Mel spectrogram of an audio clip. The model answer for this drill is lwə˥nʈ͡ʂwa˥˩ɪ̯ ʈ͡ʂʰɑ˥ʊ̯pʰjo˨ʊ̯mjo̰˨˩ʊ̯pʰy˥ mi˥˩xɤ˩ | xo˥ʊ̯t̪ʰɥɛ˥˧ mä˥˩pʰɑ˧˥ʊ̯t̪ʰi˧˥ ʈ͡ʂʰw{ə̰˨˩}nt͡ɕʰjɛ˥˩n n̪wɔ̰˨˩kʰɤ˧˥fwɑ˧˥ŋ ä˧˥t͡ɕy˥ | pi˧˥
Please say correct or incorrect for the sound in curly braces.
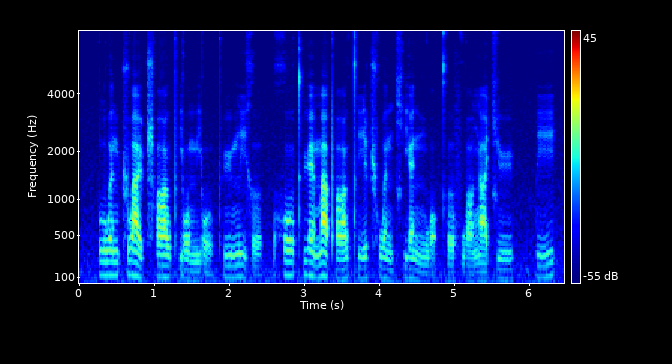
incorrect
